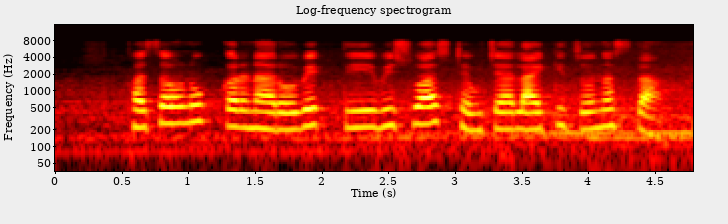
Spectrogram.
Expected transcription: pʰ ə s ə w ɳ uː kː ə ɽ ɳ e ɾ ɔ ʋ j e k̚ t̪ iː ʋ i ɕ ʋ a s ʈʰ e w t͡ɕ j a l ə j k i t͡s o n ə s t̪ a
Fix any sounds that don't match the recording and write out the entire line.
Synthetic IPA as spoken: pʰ ə s ə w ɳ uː kː ə ɾ ɳ a ɾ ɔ ʋ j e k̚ t̪ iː ʋ i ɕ ʋ a s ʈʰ e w t͡ɕ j a l a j k i t͡s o n ə s t̪ a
